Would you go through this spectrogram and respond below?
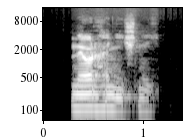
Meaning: inorganic
- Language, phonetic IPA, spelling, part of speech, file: Ukrainian, [neɔrɦɐˈnʲit͡ʃnei̯], неорганічний, adjective, LL-Q8798 (ukr)-неорганічний.wav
